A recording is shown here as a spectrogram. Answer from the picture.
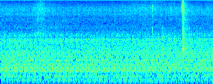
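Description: Steady background hum and hiss of a room, with a single faint click near the end.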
